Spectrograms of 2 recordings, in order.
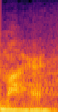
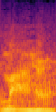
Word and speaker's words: Maher: I wonder if that's relation to John Maher. No, he spells his name meager and pronounces it Maher. This is Maher, spelled Maher.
